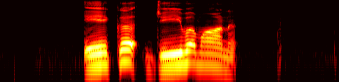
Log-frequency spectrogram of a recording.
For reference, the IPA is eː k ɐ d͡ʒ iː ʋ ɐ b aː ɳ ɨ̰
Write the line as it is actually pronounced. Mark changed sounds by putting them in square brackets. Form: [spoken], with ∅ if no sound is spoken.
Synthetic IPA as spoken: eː k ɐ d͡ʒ iː ʋ ɐ [m] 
